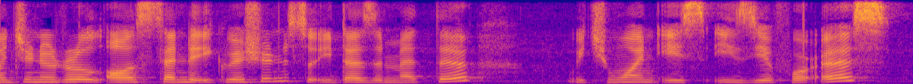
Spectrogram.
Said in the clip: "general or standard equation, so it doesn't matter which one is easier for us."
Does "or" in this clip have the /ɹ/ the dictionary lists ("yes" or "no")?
no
